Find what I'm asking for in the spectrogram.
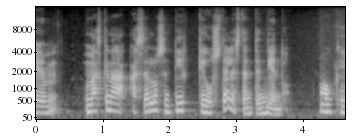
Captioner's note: speaking in Spanish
